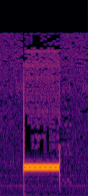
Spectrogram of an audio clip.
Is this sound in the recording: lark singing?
no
